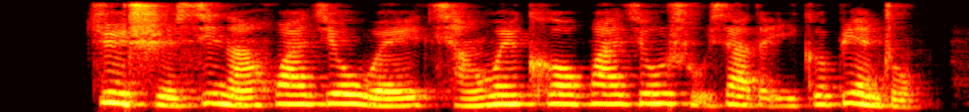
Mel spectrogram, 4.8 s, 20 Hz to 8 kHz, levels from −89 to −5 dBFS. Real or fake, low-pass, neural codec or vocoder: real; 7.2 kHz; none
